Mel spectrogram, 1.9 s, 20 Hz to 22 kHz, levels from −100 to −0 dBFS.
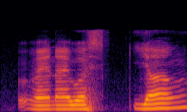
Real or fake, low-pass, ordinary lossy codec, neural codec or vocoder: real; 7.2 kHz; AAC, 32 kbps; none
